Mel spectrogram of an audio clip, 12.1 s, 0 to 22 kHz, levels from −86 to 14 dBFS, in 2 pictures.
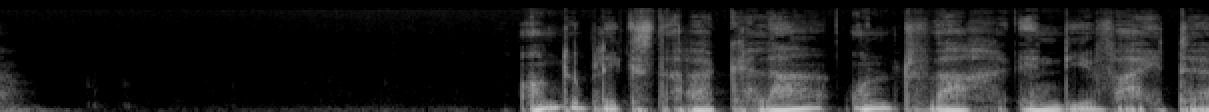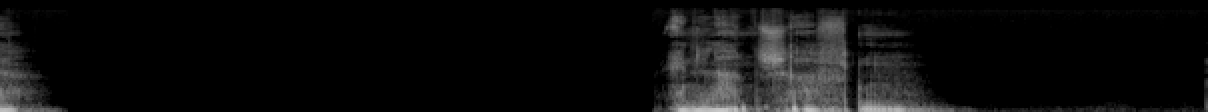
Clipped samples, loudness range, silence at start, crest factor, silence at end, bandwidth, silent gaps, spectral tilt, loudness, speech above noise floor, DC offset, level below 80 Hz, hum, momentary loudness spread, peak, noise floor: under 0.1%; 10 LU; 2.6 s; 16 dB; 1.4 s; 12.5 kHz; 6.38-9.30 s; -6.5 dB/octave; -20 LUFS; 51 dB; under 0.1%; -38 dBFS; none; 8 LU; -4 dBFS; -69 dBFS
